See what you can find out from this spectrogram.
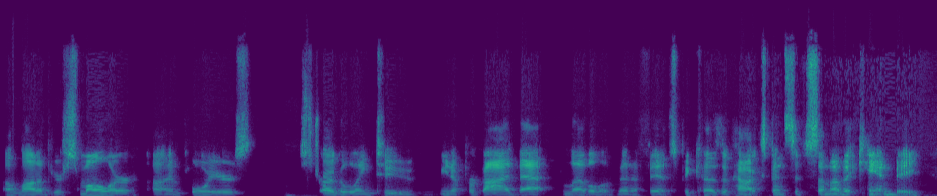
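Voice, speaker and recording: A man's voice: deep voice, level tone, measured pace, a bit bright, rough recording. A man giving informal, explanatory answers as an interview guest. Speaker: insurance specialist guest.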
